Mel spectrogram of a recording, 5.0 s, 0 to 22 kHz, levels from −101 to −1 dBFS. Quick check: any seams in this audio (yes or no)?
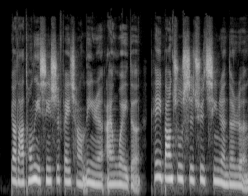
yes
